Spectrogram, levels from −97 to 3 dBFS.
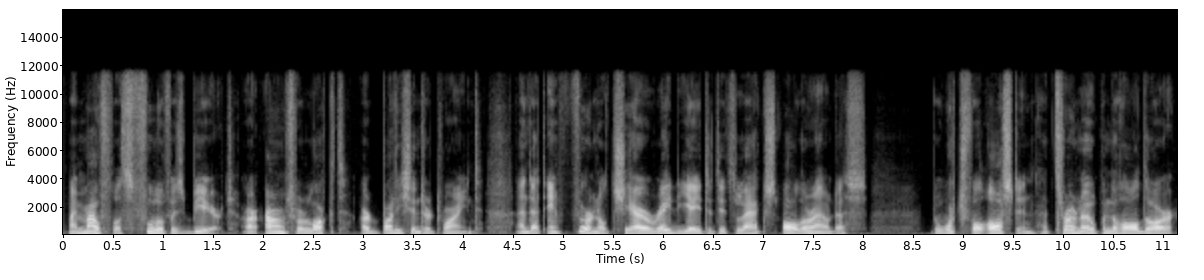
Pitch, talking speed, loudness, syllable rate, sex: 135 Hz, 180 wpm, -19 LUFS, 4.7 syllables/s, male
